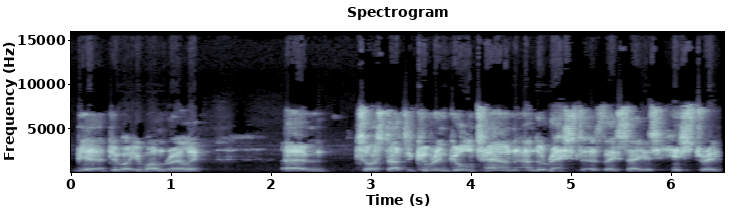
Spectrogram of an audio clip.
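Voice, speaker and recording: A man with a Yorkshire accent talks at a very fast pace. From East Yorkshire, England. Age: 60s. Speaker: radio sports commentator. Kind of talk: interview.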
